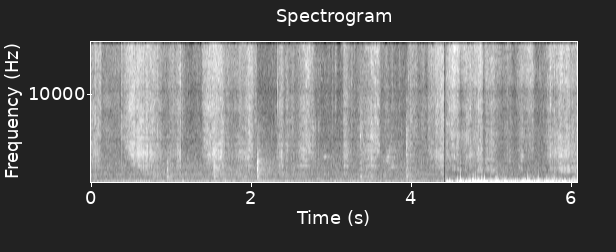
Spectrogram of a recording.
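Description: Hands digging and scraping in wet, muddy sand, with small clicks and swishes as clumps are scooped aside. About four and a half seconds in, a loud low rumble sets in and covers the rest.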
